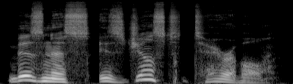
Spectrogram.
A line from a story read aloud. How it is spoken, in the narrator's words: moaned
